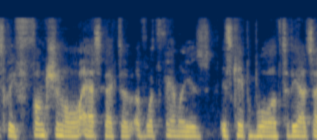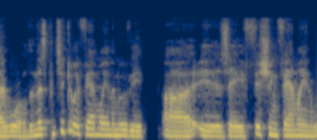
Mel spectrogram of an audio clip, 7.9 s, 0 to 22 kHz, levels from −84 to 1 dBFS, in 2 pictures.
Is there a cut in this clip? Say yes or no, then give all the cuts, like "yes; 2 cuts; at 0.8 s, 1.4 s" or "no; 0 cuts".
no; 0 cuts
